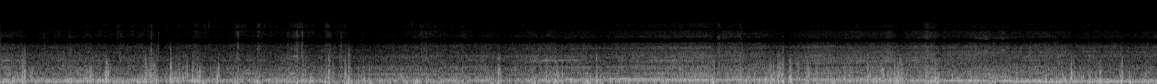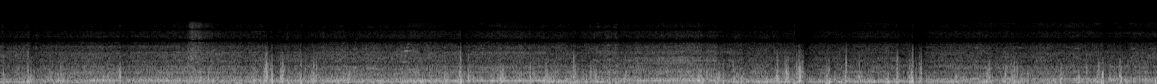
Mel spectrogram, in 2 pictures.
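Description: Auto rickshaw's small single-cylinder engine running under way, its pitch stepping up and down as it speeds up and slows. Road noise and wind come in through the open sides, with wind buffeting the microphone.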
